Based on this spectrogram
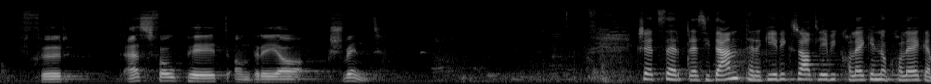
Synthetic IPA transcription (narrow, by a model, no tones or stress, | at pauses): fʏɾ | tɛsfɔʊpʰeːtɑnd̪ɾeːɑkʃʋɪnt | kʃɛt͡stəhɛɾpɾɛsidæntɾːɛɡiːɾɪksrɑːtliːbikʰχoleːɡɪnəʊnkʰoleːɡə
